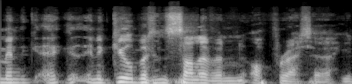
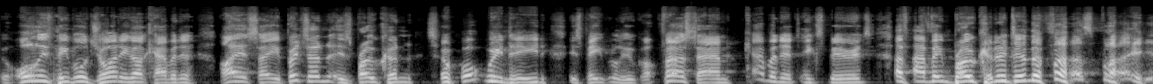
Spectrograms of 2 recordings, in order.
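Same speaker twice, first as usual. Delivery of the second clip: words broken up by put-on laughter; 3 semitones higher than usual. Mocking a politician's speech, laughing through every sentence: imitating Farage laughing mid-sentence. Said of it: "can't get to the end of a sentence without laughing".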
